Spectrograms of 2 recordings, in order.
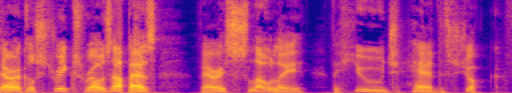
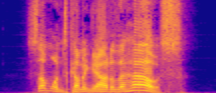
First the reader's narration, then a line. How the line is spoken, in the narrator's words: shouted one of the closest onlookers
